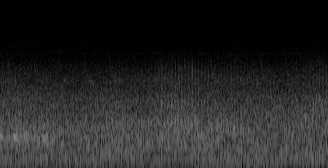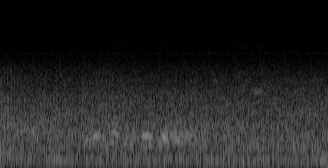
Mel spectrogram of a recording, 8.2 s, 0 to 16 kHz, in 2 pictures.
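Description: Mil Mi-8-family military helicopter on the ground, its twin turboshaft engines and main rotor running in a steady drone as it taxis slowly.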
